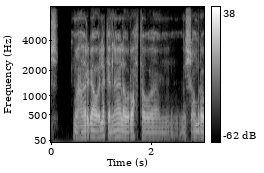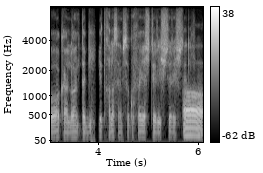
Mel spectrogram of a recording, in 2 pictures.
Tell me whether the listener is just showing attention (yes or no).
no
